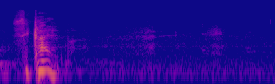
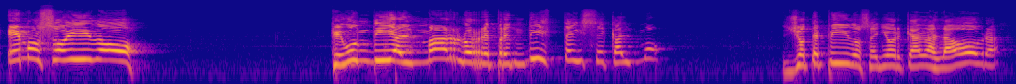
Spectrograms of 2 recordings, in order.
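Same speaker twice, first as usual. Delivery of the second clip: loud, slow preaching prayer, much higher; fervent prayer; 11 semitones higher, 10 dB louder, slower than usual. Acted. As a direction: cry out to God with full force. Prays aloud, preaching force. (oración predicada a toda voz)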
